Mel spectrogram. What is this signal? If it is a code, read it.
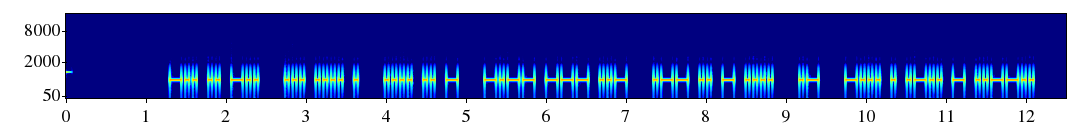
Morse code, heard as a keyed tone, about 25 wpm, 700 Hz. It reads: DID SHE HIT YOU WITH A BELT?
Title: Sentences from Top 1400 Words 25wpm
